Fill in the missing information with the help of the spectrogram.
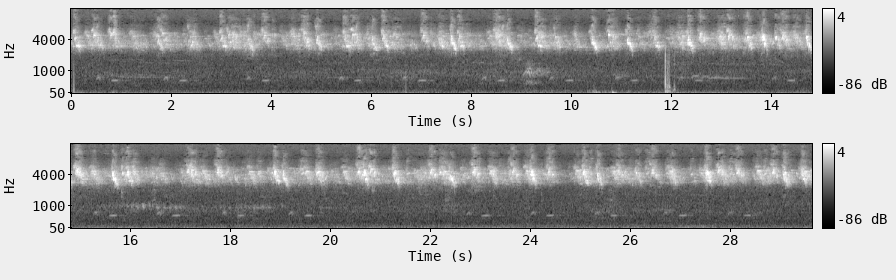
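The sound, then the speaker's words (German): Birdsong fills the air continuously, with many overlapping high chirps and trills from several birds, plus a few lower calls now and then, and no one speaking. “jetzt müsste man die eigentlich richtig schön ranholen können, die Vögel.”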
